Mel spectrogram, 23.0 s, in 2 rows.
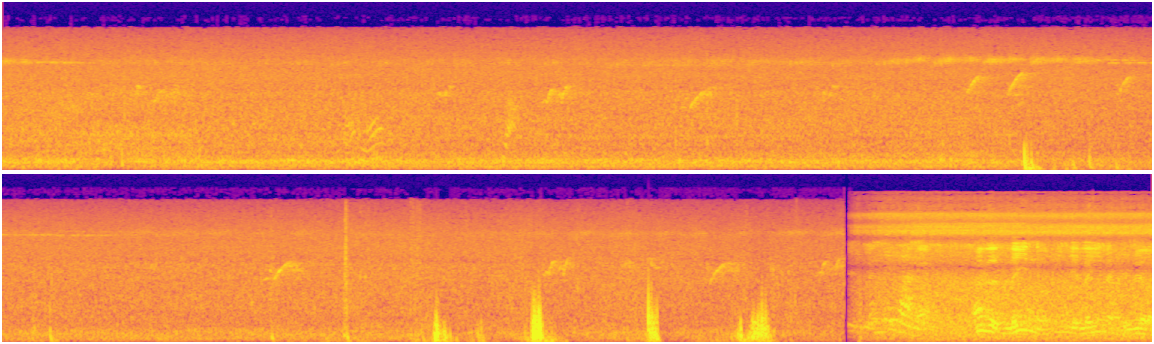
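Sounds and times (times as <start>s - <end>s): steady hiss: 0.0s - 23.0s
bird chirping: 8.2s - 11.6s
faint high buzz: 20.0s - 23.0s.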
